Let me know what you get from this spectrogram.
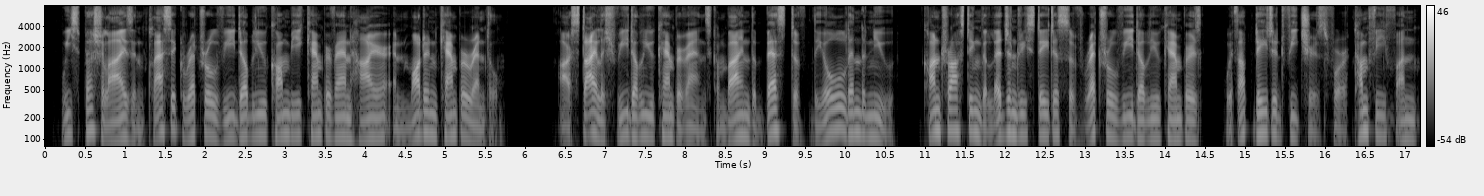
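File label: African English Male sample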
